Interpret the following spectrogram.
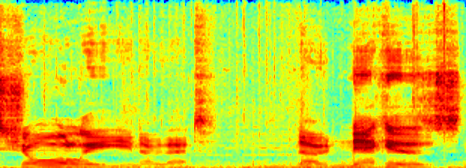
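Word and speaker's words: Nekker: Every time you say Neckers, I think you're saying Knickers, but too embarrassed to say it properly, so you say Neckers. I am not embarrassed to say things. Surely you know that. No, Neckers, not knickers.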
